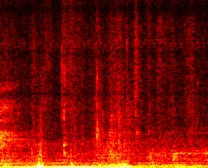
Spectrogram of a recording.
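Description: Faint handling of paper: a cardstock tag and journal pages being worked, with a light tap about half a second in, over a steady low hum.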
